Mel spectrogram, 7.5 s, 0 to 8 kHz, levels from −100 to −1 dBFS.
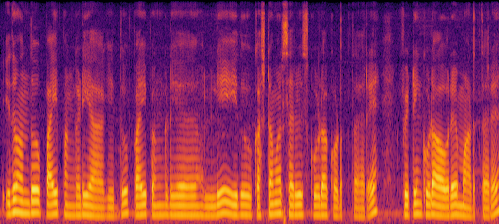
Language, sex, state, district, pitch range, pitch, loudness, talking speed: Kannada, male, Karnataka, Bidar, 125-140 Hz, 130 Hz, -17 LUFS, 120 wpm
